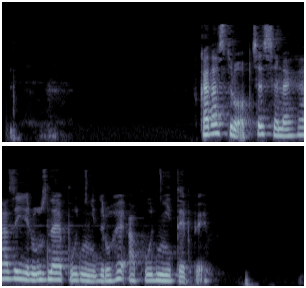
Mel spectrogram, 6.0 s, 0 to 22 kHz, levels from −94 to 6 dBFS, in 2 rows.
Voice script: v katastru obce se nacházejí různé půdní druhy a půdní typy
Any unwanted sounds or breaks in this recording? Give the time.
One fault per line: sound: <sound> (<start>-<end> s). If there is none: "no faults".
no faults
